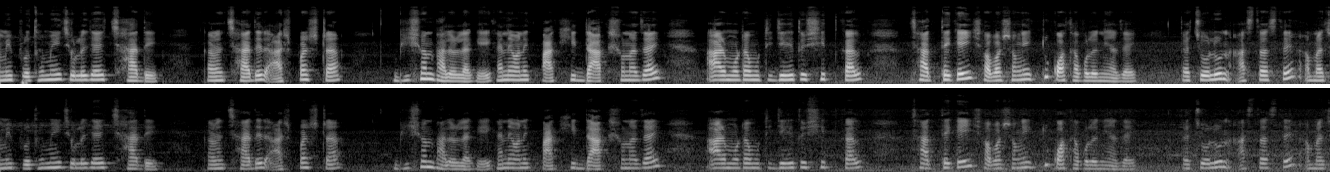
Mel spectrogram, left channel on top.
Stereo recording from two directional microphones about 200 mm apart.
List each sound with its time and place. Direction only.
0.0 s a woman's voice: 45° left (ahead or behind)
